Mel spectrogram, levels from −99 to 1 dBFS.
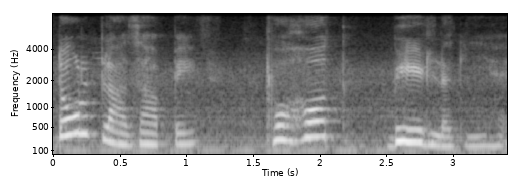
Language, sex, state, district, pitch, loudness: Hindi, female, Madhya Pradesh, Dhar, 195 Hz, -15 LUFS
